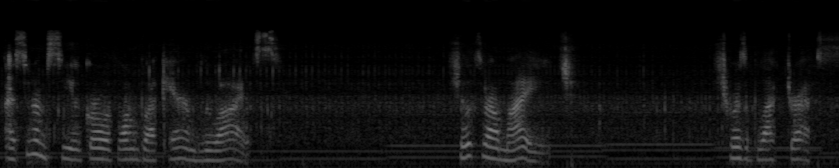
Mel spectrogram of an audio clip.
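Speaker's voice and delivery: subdued, lightly acted patient character; a hint of a withdrawn young patient; lightly voiced young patient. Patient describing the girl she sees, subdued character voice.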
